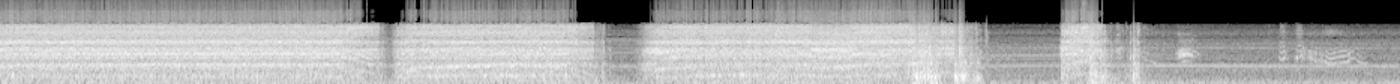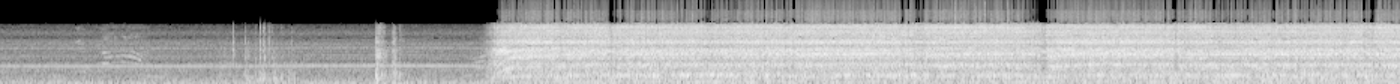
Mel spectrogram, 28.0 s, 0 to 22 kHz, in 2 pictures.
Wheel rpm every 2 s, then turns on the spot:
200, 180, 150, 140, 170, 40, 0, 0, 0, 100, 230, 230, 230, 230.
none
